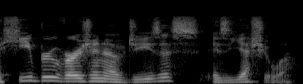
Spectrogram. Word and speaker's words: Yeshua: He brought them into the promised land under the leadership of Joshua, which in Hebrew is pronounced Yeshua.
